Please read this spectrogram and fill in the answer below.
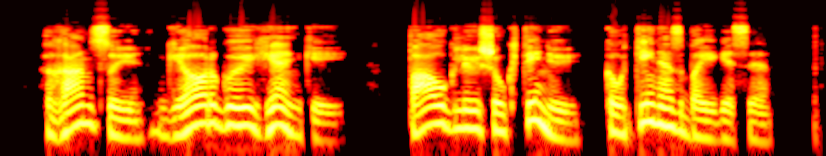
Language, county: Lithuanian, Kaunas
